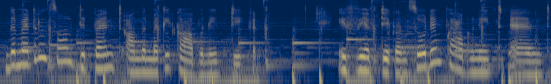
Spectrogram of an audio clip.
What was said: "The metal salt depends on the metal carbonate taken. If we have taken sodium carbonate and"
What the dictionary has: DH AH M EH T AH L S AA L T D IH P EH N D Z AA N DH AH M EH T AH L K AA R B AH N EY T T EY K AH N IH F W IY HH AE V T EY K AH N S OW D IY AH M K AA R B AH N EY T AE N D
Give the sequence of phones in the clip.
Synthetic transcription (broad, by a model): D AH M EH T AH L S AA L D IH P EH N D AA N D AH M EH T AH L K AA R B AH N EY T T EY K AH N IH F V IY HH AE V T EY K AH N S OW D IY AH M K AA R B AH N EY T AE N D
